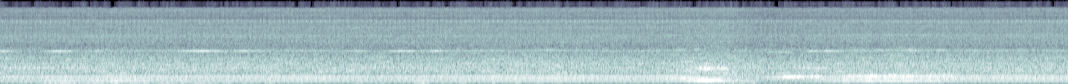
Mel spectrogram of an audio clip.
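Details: Freshly rebuilt engine during break-in, after reconnecting the vacuum advance line and correcting a backwards-connected fuel pump: steady, even hum with a brief dip and recovery midway; keeps running smoothly on its own.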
